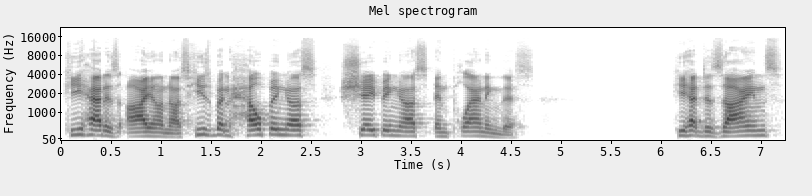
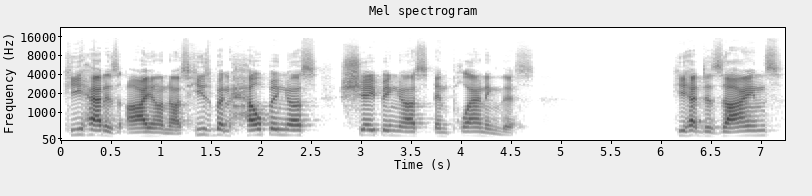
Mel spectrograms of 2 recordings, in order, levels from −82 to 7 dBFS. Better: first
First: none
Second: thin; somewhat; fading below 400 Hz

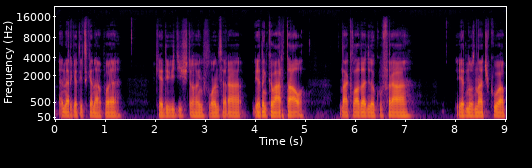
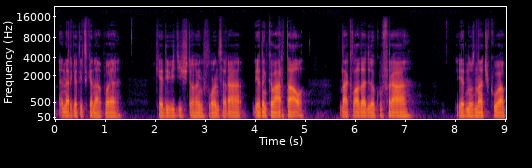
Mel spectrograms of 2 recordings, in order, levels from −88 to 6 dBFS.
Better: neither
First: none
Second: none

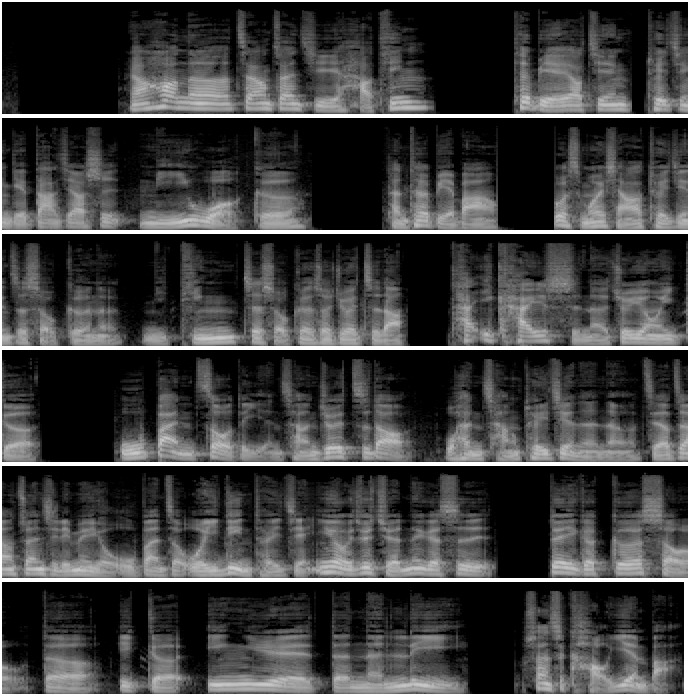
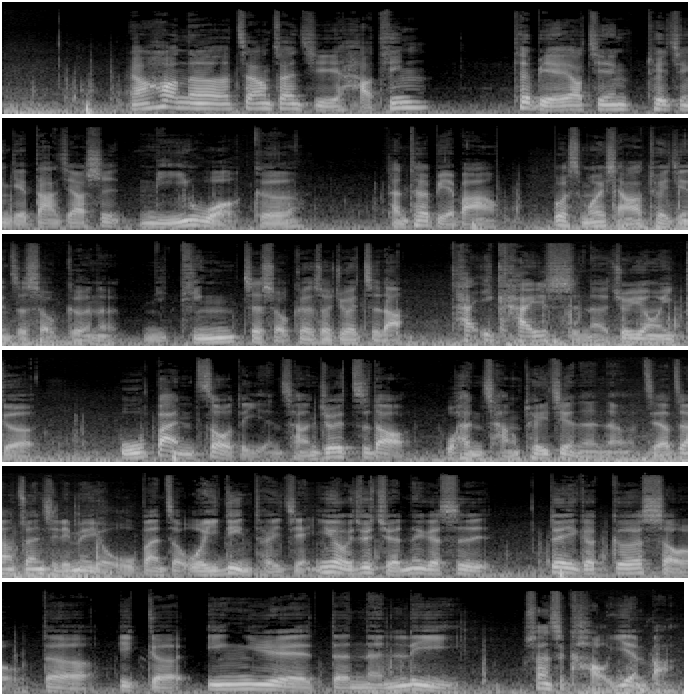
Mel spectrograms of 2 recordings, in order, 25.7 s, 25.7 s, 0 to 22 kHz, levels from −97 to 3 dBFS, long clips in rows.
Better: first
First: none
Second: wind noise on the microphone; occasional gusts; 20 dB below the speech

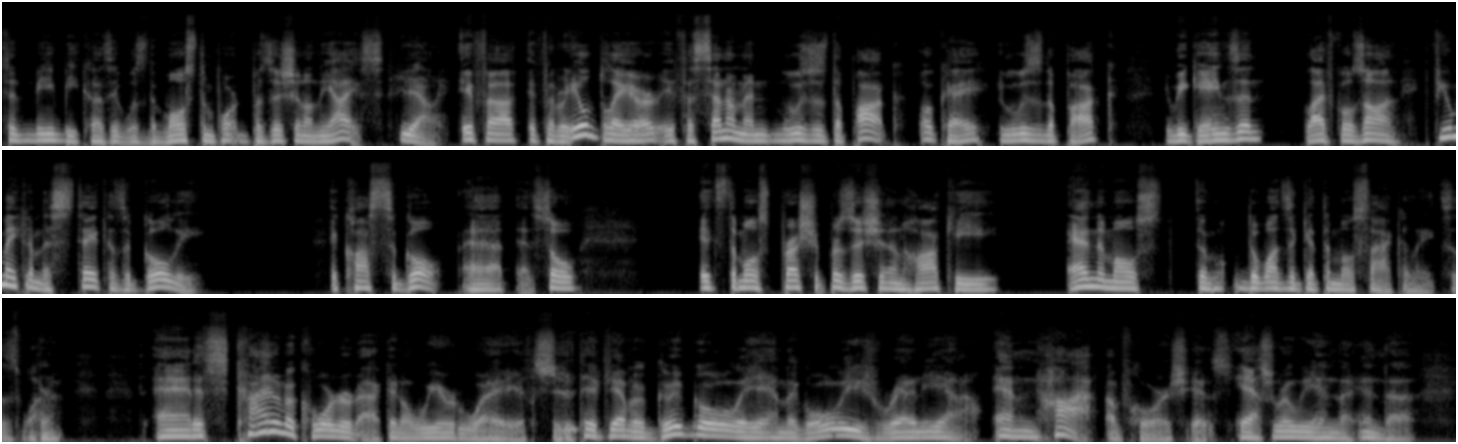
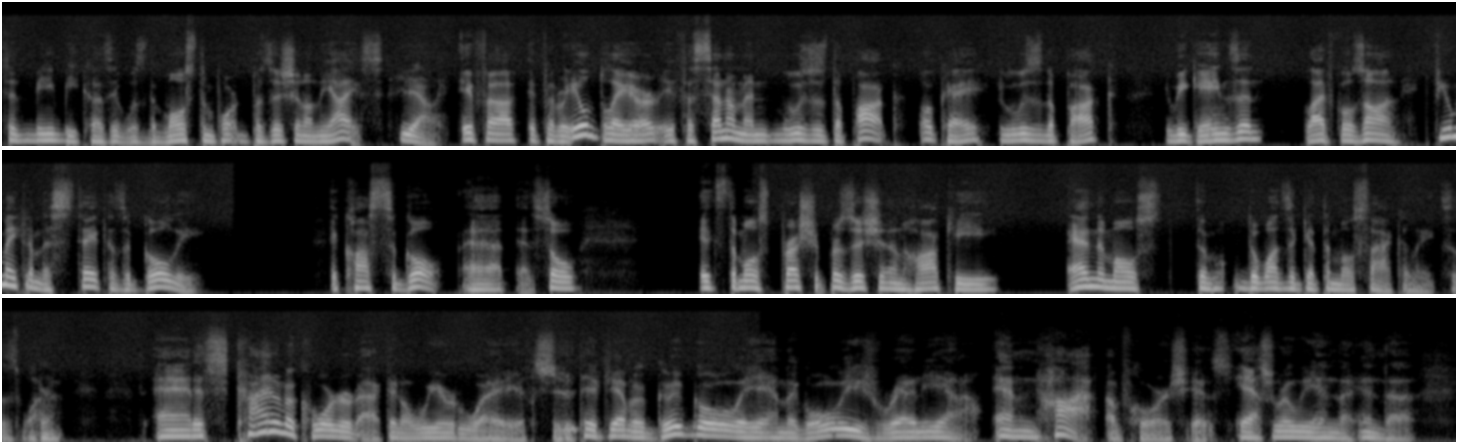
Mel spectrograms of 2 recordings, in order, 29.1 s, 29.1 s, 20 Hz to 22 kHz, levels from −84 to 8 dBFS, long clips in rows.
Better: first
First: none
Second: hiss; faint; until 11 s and from 15 to 24 s; 25 dB below the speech

